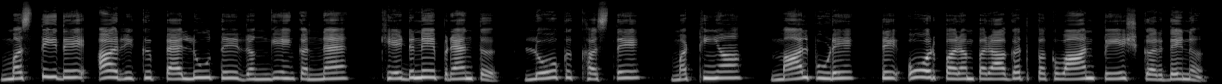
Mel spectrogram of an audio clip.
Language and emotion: Dogri, neutral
